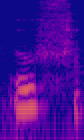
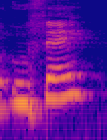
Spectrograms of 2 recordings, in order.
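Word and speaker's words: Ouphe: Oof? Okay. Mm-hmm. I used to call them oofe, and I've since learned that I'm wrong. So they're oof.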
